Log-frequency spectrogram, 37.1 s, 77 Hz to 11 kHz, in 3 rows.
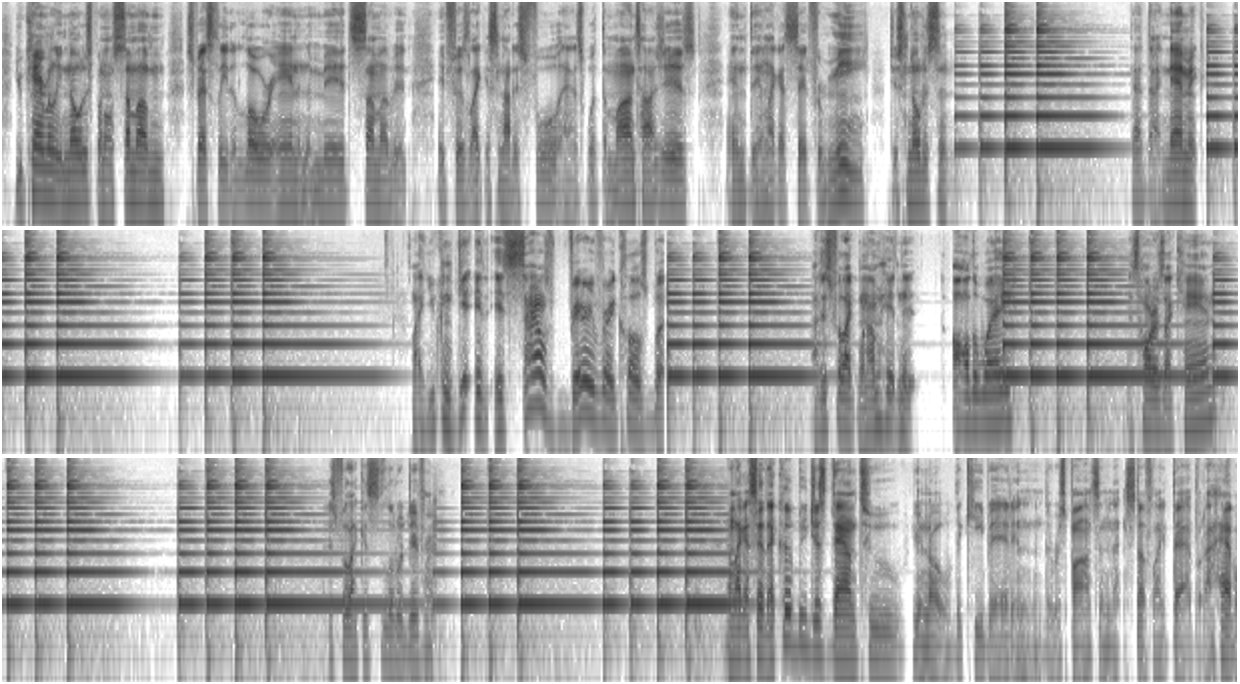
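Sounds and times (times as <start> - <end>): piano note strikes: 9.5 - 11.3, 11.9 - 16.3, 19.0 - 21.0, 22.4 - 32.4.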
